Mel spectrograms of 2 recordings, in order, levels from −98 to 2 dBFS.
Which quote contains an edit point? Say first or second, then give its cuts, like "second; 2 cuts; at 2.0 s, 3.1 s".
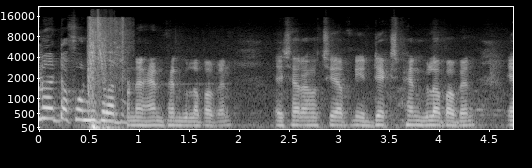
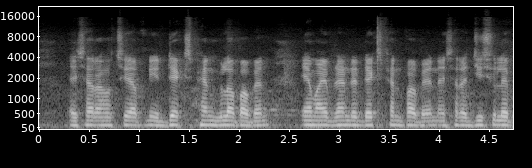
first; 1 cut; at 0.9 s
